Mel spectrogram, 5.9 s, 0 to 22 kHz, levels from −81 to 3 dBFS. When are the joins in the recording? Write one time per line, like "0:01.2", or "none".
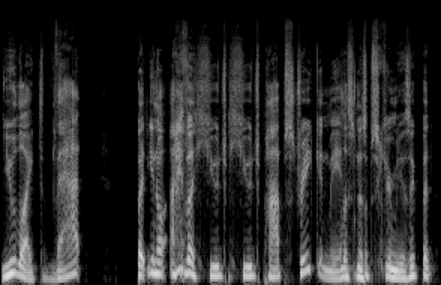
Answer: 0:03.0
0:04.5
0:04.9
